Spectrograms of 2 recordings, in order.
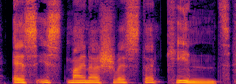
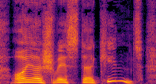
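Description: First: Said in the usual way. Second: Slow, higher-pitched doubting echo; pressing, sceptical. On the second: A narrator's reading. Rauenfelser doubts Leu's story about the child, pressing and sceptical. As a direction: draw out "Schwester Kind" in disbelief. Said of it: "drängte Rauenfelser weiter".

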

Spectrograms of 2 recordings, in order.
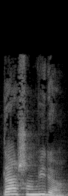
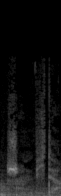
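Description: First: Said in the usual way. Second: "Schon wieder" whispered back, far softer; mocking echo. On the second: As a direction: copy her words in a hushed mock. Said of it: "Du machst mich nach".

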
